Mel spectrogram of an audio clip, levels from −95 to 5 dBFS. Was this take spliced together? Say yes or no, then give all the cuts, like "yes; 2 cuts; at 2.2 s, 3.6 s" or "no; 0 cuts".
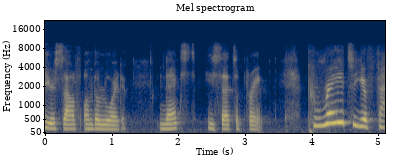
no; 0 cuts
